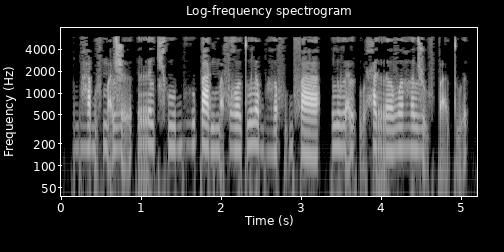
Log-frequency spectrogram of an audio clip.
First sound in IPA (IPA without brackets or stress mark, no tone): bʱ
